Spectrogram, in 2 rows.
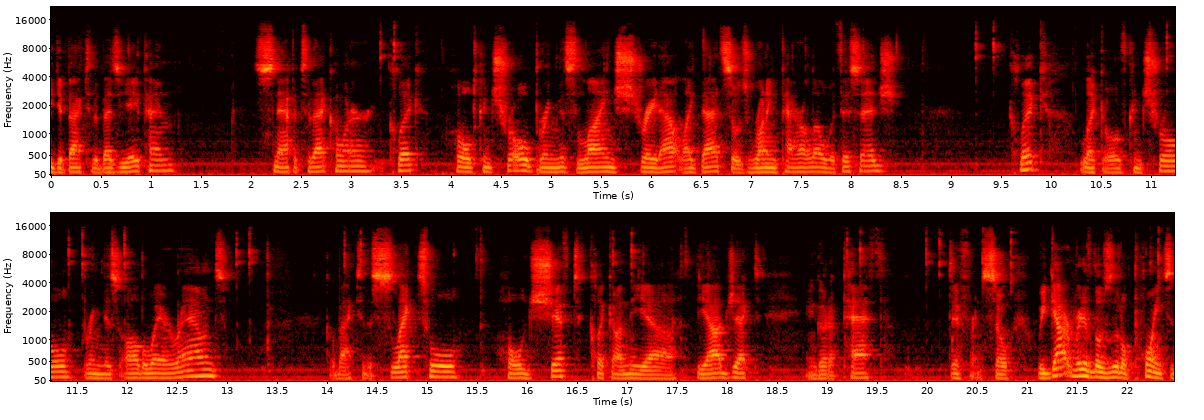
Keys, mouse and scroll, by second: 0.0 b, 3.4 click, 9.4 ctrl+click, 11.2-12.0 drag, 12.1 click, 13.2 click, 14.4 click, 17.0 shift+click, 19.4-19.7 scroll up 2, 20.2-20.5 scroll up 2, 20.8 click, 20.9-21.2 scroll up 4, 21.0 drag.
